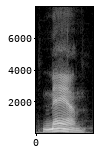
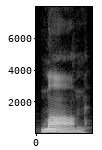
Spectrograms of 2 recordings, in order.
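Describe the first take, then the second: First: It is said in an American accent. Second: It is said in a British accent. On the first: "American English" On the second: "British English"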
